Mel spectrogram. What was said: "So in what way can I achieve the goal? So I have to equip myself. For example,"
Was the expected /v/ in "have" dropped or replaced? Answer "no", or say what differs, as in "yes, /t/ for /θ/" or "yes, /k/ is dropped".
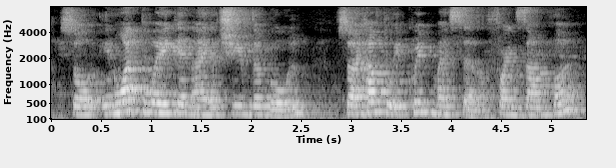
yes, /f/ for /v/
